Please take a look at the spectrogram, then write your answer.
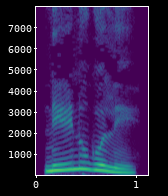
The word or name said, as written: ನೇಣುಗೊಲೆ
